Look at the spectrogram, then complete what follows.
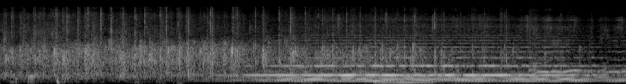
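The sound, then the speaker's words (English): Sustained audience applause for panelists after a discussion on mobility, a dense crackle of many hands clapping, while a steady musical tone rises underneath in the second half as the clapping continues. “A huge round of applause for our panelists.”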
